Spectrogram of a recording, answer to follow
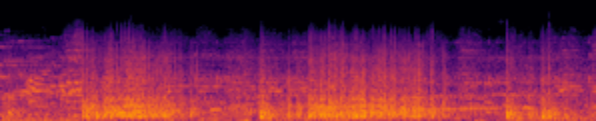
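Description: Aerial fireworks shells bursting, with sharp bangs about two seconds in and again near the end, mixed over the show's music soundtrack.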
